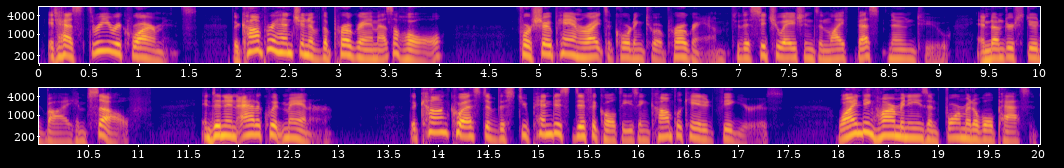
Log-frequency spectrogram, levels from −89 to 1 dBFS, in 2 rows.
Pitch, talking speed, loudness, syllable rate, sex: 180 Hz, 145 wpm, -20 LUFS, 5.6 syllables/s, female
